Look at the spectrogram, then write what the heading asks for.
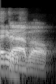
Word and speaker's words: Dabo: I thought his name was Dabo. I've heard 2 different pronunciations, and they're both ringing alarm bells in my head, boys. What are we doing here? Oh dear. It's Dabo.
